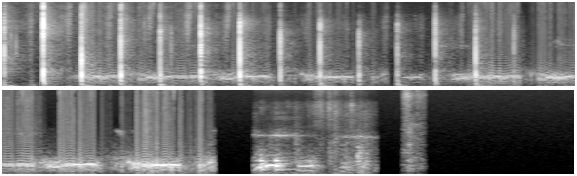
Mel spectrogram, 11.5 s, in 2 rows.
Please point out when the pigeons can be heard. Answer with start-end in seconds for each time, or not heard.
0.7-9.9.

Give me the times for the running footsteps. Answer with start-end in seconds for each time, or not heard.
0.0-5.2.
